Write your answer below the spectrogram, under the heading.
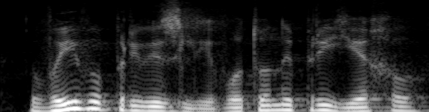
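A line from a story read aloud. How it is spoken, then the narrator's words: Calm answer. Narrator (Russian): спокойно ответила жена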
